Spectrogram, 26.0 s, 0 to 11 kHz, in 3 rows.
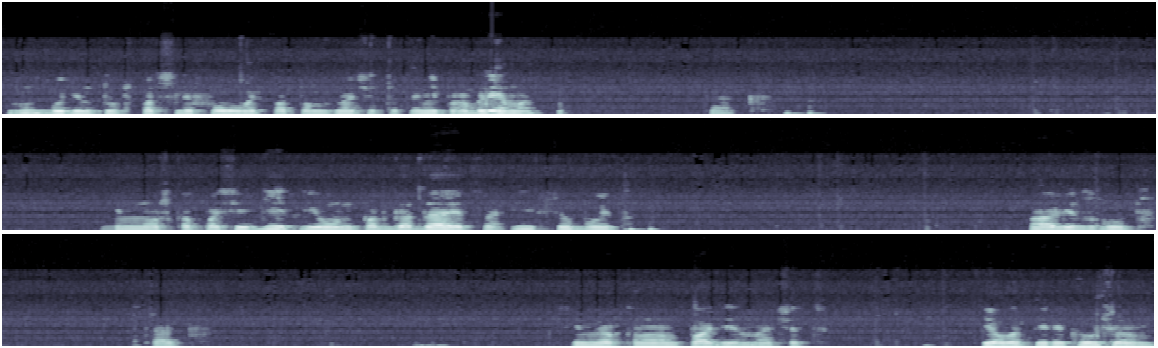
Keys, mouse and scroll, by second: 3.1-4.1 drag, 6.1 r, 8.1 click, 8.6-12.1 middle drag, 13.3 g, 15.9-17.2 middle drag, 18.4-19.7 drag, 20.7 KP_7, 22.4 r, 24.4 drag, 24.6-25.6 middle drag, 25.7 middle click.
